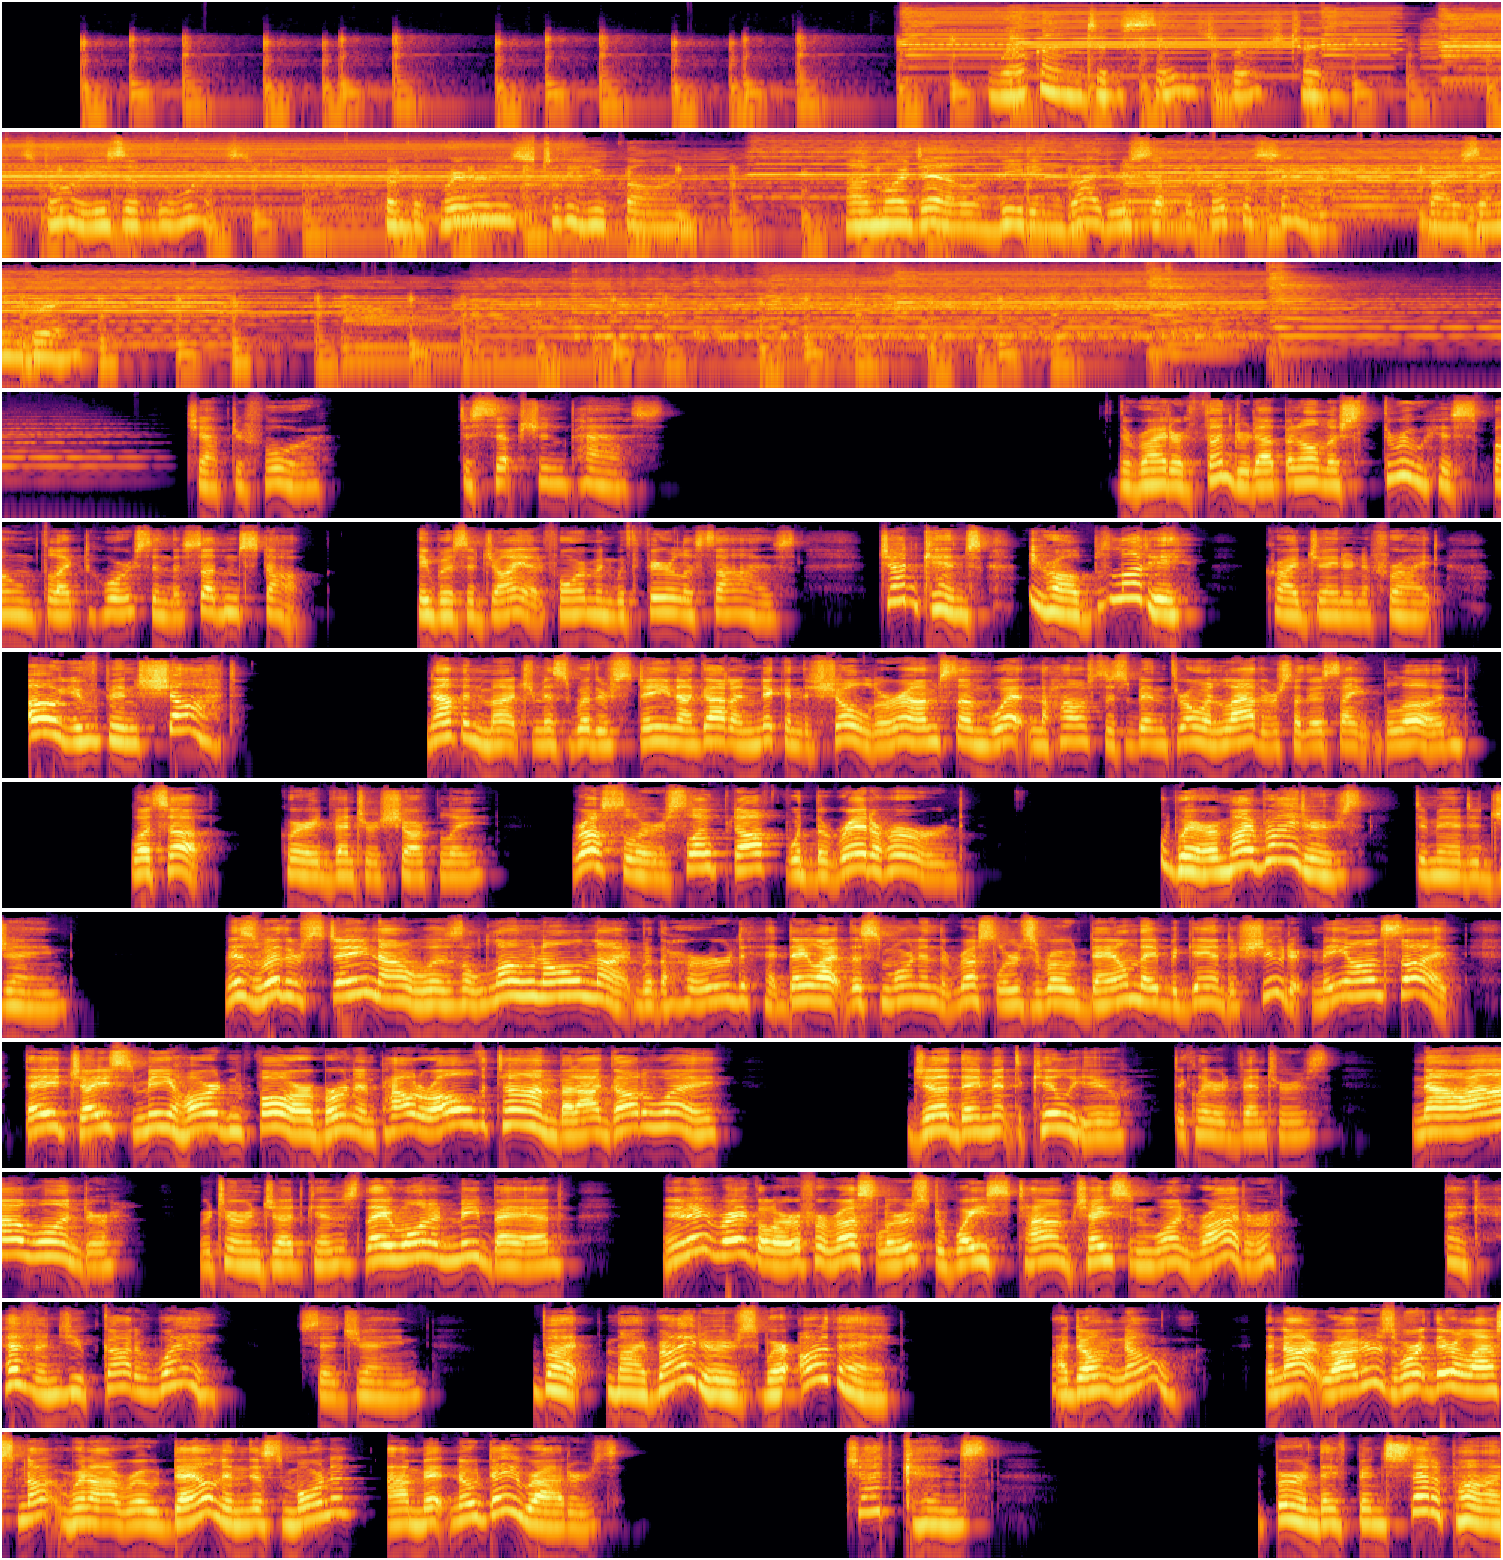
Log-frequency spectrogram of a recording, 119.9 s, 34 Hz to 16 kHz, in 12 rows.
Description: Riders of the Purple Sage – Ch 4 : by Zane Grey - audiobook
